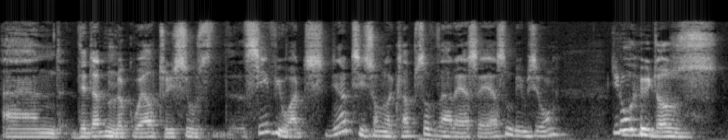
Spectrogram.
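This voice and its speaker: A man's voice: medium pitch, sing-song, moderate pace. A middle-aged man from Northern Ireland with a Northern Irish accent, telling stories in casual, sweary chat as a podcast host. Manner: blunt, sweary.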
